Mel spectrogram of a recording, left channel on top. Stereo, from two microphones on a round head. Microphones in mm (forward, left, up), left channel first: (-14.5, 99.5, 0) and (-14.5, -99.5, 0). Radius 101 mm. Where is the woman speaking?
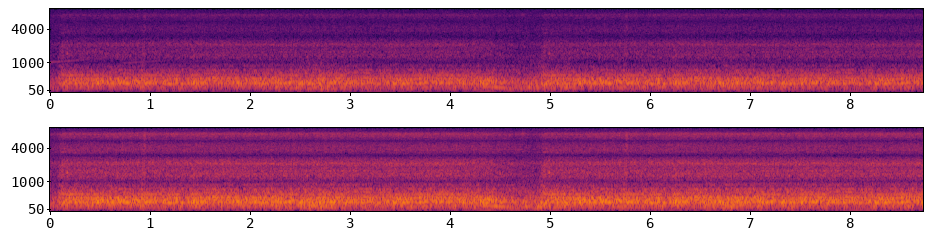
No woman speaking in this recording.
